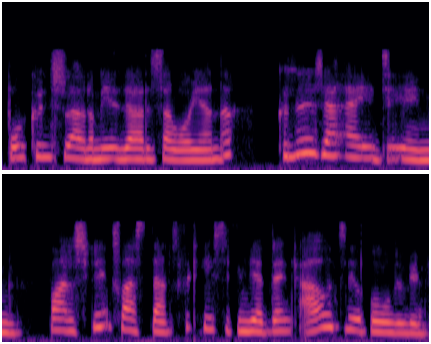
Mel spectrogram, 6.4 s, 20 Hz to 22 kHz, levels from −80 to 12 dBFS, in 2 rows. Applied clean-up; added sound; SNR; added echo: neural diffusion model UNIVERSE++.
